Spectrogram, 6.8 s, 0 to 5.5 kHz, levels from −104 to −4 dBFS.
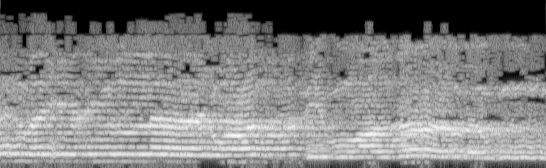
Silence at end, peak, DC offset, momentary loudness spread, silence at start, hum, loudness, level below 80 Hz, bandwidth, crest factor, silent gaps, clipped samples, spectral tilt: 0 s; -2 dBFS; under 0.1%; 7 LU; 0 s; none; -13 LUFS; -60 dBFS; 5.2 kHz; 12 dB; none; under 0.1%; -5.5 dB/octave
